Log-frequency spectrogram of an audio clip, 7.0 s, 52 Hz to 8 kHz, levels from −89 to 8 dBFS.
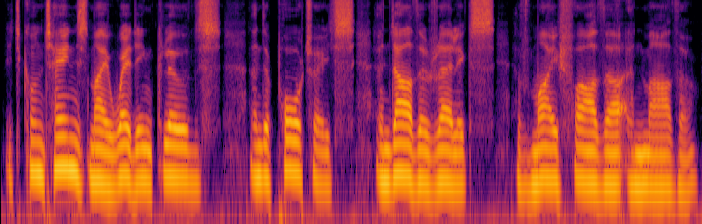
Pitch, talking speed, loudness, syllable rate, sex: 140 Hz, 135 wpm, -15 LUFS, 3.9 syllables/s, male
